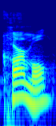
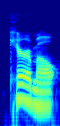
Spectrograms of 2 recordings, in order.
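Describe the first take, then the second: First: The word is said with two syllables. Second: The word is said with three syllables.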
